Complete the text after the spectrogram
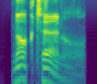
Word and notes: nocturnal: British English

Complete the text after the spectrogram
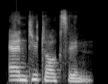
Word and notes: antitoxin: Indian

